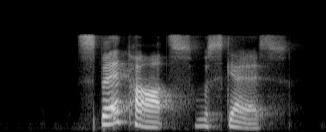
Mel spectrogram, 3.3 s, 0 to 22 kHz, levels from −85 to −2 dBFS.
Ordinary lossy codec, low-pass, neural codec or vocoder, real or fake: none; 7.2 kHz; codec, 16 kHz, 0.8 kbps, ZipCodec; fake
